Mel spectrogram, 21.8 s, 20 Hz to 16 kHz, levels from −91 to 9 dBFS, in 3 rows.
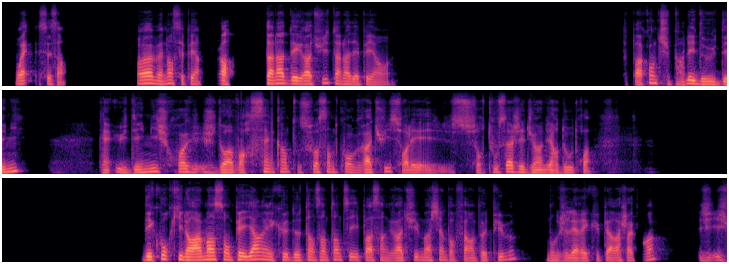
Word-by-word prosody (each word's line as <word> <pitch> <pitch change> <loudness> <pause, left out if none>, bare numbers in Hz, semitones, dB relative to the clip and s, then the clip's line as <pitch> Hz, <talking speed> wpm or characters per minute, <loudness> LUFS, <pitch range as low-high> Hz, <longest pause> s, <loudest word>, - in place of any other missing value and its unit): Ouais - - +3
c'est - - -6
ça. - - -5 0.7
Ouais, 140 - +4
ouais, 155 - +8
maintenant 140 +2 +1
c'est - - -7
payant. - - -3 0.2
Alors, - - +4 0.3
tu - - +9
en 145 - +6
as 150 - +8
des 140 -2 +5
gratuits, 125 +6 +2
tu 140 - -2
en 135 - 0
as 120 - +1
des 115 - 0
payants, 105 -4 -4
ouais - - -15 2.4
par 115 -1 +2
contre, 160 +3 -2
tu - - -6
parlais 115 +5 +2
de 115 -3 +1
Udemy, 115 +9 0 0.7
putain, 110 - -3
Udemy 120 +3 -2
je 145 - -4
crois, 130 -1 0
j 120 - -7
je 100 -5 -8
dois 115 -1 +4
avoir 105 -1 -2
50 135 -1 -4
ou - - -11
60 120 +1 -4
cours 115 -1 -4
gratuits 115 +7 -1
sur 115 -7 -1
les 105 0 -3
sur - - -8
tout 130 - -7
ça, 135 +4 +4
j'ai 125 -2 -1
dû 110 - -4
en 105 - +3
lire 105 -1 -1
2 110 - -4
ou 110 - -2
3. - - -6 2.7
Des 135 +1 +7
cours 160 +3 +1
qui 155 - +2
normalement 130 +3 +9
sont 150 -3 +1
payants 150 +3 +5
et 135 -3 0
que, 125 +2 -3
de 115 -1 -1
temps 120 +1 -4
en 125 - -2
temps, 140 +4 -2
tu 135 - -11
sais, 130 - -2
ils 125 - -6
passent 115 0 0
en 120 - -4
gratuit, 110 +4 -2
machin, 115 +1 -3
pour 115 -1 -7
faire - - -3
un 105 - -4
peu 110 - -3
de - - -15
pub 145 +7 -6 0.3
donc 110 -1 -6
je 105 - -7
les 110 - +3
récupère 110 +1 -2
à - - 0
chaque 110 -1 -4
fois, 145 +5 -7 0.3
j'ai 110 +3 -10
j 120 - -7
120 Hz, 235 wpm, -23 LUFS, 110-135 Hz, 2.7 s, tu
